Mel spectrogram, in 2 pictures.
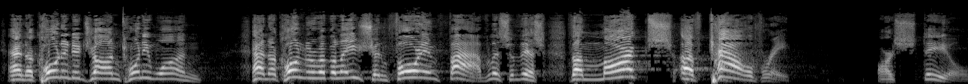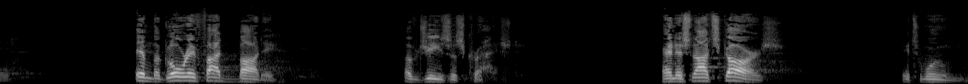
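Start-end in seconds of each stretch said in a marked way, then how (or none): none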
